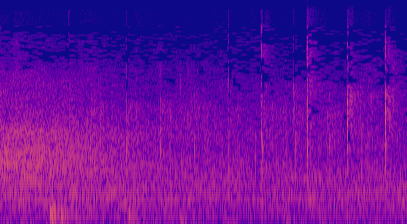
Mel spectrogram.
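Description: A crowd cheers loudly and then quiets down.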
